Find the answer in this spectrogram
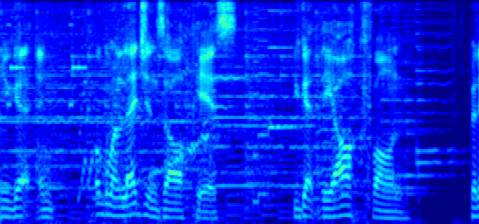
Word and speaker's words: Arceus: Arceus, which is Arceus, obviously. Which I found so funny because when you think about it, when you get in Pokemon Legends Arceus, you get the Arcphone.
